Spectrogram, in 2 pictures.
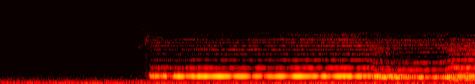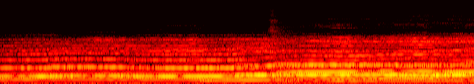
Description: Mass for Five Voices, Kyrie; William Byrd; Masses (Summerly)

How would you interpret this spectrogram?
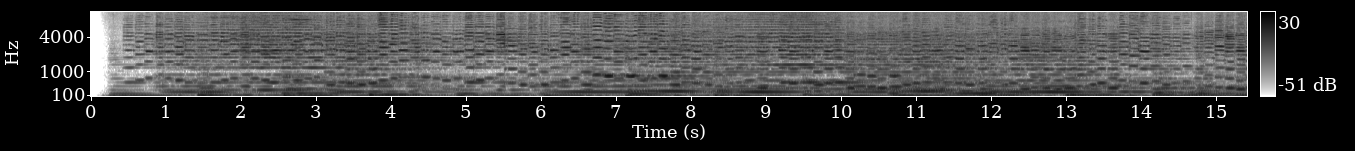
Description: Prelude in D major; Johann Sebastian Bach arr. Christian Badzura; BWV 850

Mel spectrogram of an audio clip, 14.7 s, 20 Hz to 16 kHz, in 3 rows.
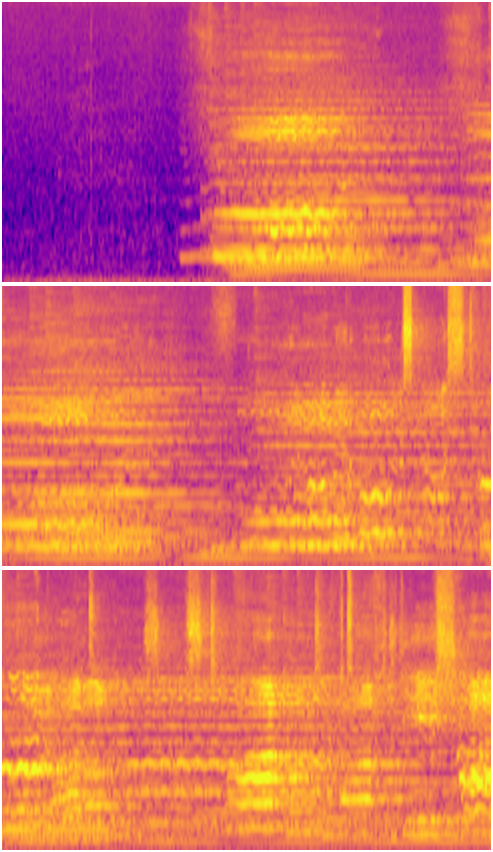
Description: Recitativo (Sopran, Tenor); Cantata, BWV 130 'Herr Gott, dich loben alle wir'; 'Wohl aber uns; Bach; Bremen; Feast of St Michael & All Angels

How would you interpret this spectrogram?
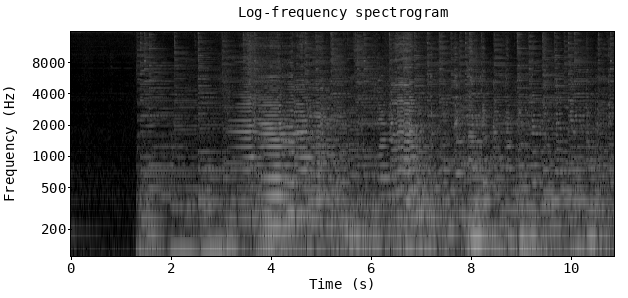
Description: Chorale (soprano); Cantata BWV 199; Ich, dein betrübtes Kind; Johann Sebastian Bach; Gardiner

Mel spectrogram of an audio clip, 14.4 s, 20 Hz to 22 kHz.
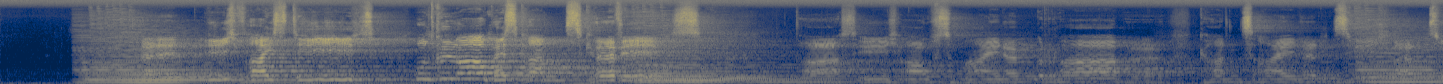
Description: Cantata, Recitativo (Bass); BWV 95 'Christus, der ist mein Leben'; VI. Recitativo (Bass) 'Denn ich weiß dies'; Bach; 16th Sun After Trinity

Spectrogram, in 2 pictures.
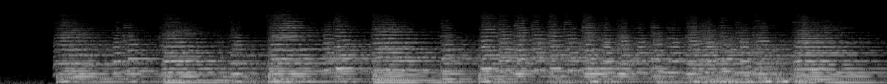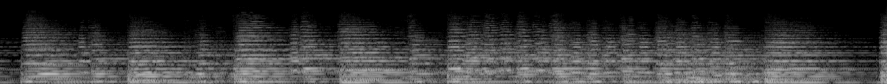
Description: Trumpet Tune - Warlike Consort; Choir, English Baroque Soloists, John Eliot Gardiner; Semi-opera Z. 628, "King Arthur, or The British Worthy"

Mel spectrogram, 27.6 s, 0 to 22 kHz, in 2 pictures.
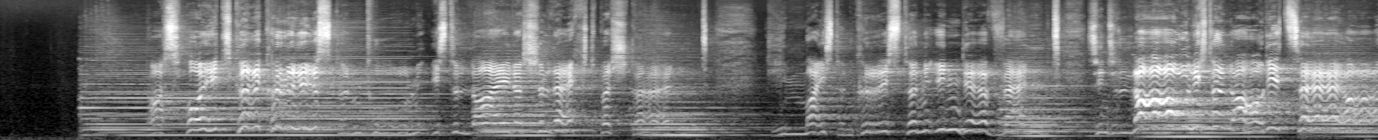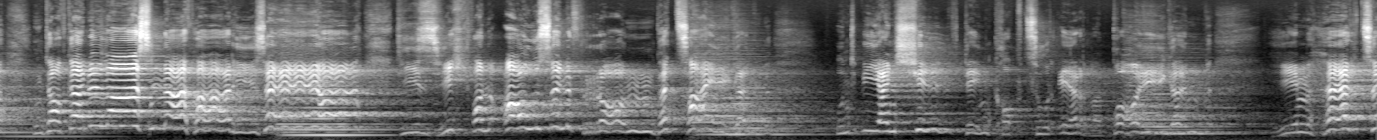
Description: Cantata, Recitative (tenor); Cantata BWV 179; Das heutge Christentun ist leide; Johann Sebastian Bach; Gardiner

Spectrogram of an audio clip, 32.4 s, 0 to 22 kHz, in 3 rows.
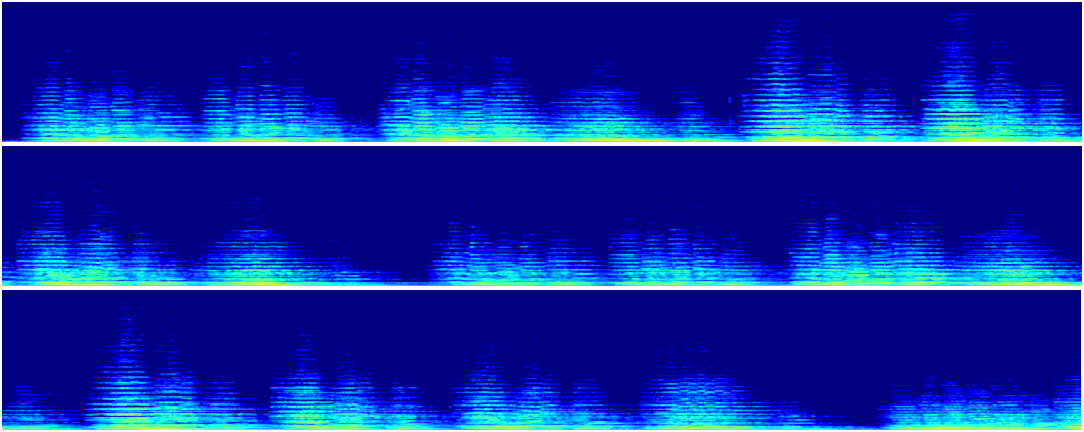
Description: Air; Choir, English Baroque Soloists, John Eliot Gardiner; Semi-opera Z. 628, "King Arthur, or The British Worthy"

